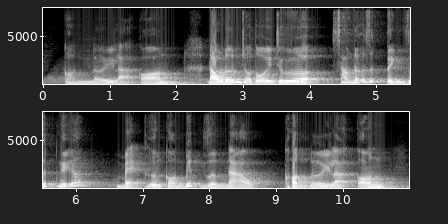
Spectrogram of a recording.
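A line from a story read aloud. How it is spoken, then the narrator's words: Weeping, moaning lament. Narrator (Vietnamese): Bà Chánh khóc than hai tiếng, rồi bà rên rỉ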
